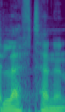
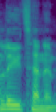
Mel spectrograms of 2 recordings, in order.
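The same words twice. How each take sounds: First: It is said with a British pronunciation. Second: It is said with an American pronunciation.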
